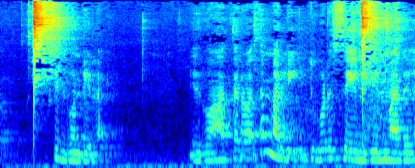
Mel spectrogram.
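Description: Tailor's scissors closing once with a sharp metallic snip through a fabric piping strip, about a third of a second in.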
